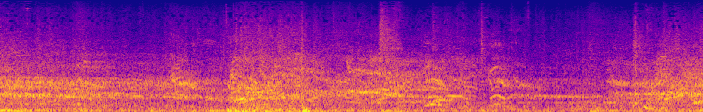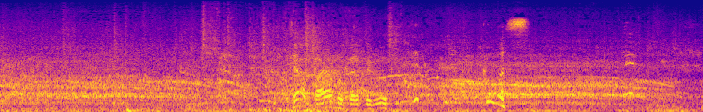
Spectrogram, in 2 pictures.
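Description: Weapons clash and armies roar in a battle.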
